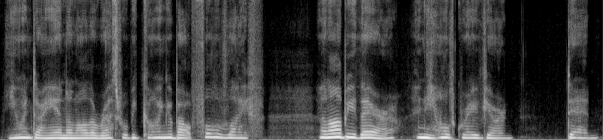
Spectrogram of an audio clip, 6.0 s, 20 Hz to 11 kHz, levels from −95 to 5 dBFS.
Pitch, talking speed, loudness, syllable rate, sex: 225 Hz, 200 wpm, -15 LUFS, 5.8 syllables/s, female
